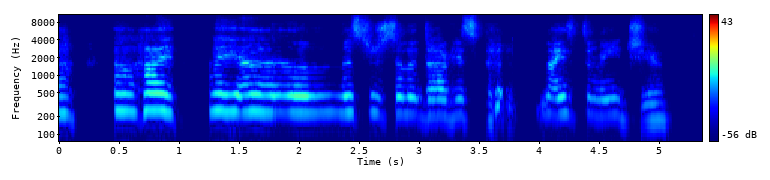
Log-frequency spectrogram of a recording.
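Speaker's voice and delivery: small, weak, high, whining little voice. A weak, trembling character meets Mister Synodogus, in a whiny little voice. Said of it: "he's got a whiny little voice".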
